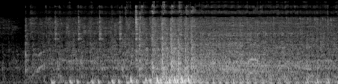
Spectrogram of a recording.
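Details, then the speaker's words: EZGO EFI gas golf cart with a single throttle-body injector and in-tank pump: the single cylinder putters unevenly, bogging with no power, and runs better when the intake is pinched. Lean from a clogged fuel pump and injector; planned fix is replacing the sending unit. "or if I pinch this it runs better which tells me it's getting too much oxygen excuse me it's getting uh too much air not enough gas"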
